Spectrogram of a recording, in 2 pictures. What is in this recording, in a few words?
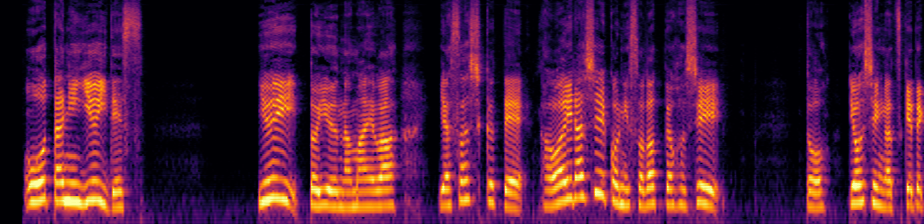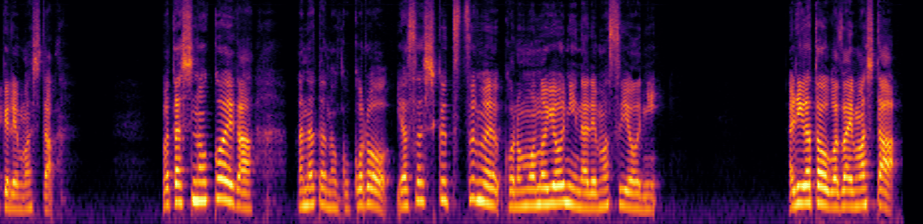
female voice freetalk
